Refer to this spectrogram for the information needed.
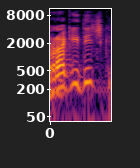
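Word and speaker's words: Rakitić: Rakitic, que se pronuncia así, Iván Rakitic, sobre cómo está ahora en el Barça.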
